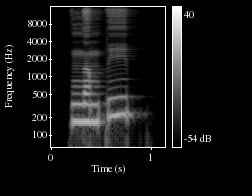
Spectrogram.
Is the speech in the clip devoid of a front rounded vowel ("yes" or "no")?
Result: yes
